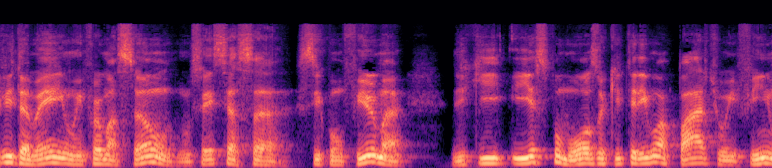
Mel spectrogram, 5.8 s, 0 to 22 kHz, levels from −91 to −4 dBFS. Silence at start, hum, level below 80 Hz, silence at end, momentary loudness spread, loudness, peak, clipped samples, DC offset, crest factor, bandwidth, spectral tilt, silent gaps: 0 s; none; -52 dBFS; 0 s; 8 LU; -18 LUFS; -2 dBFS; under 0.1%; under 0.1%; 16 dB; 12.5 kHz; -5 dB/octave; none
